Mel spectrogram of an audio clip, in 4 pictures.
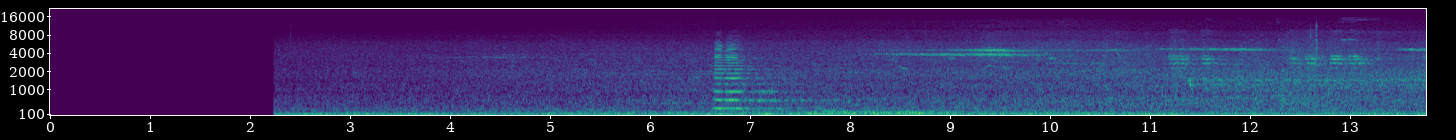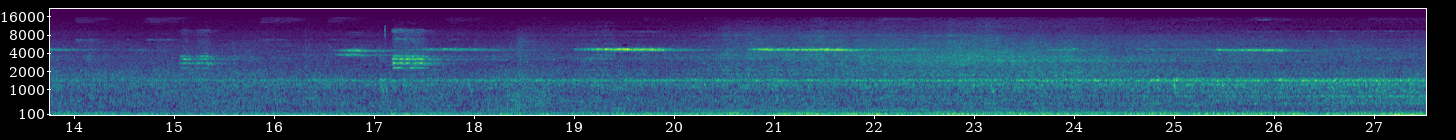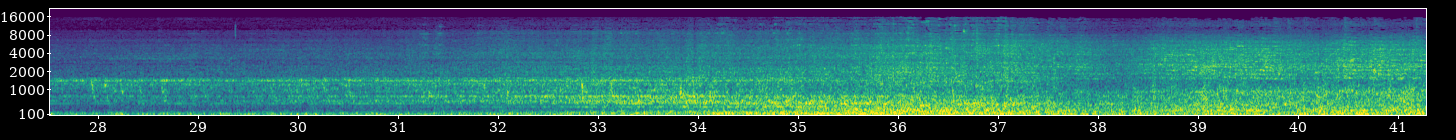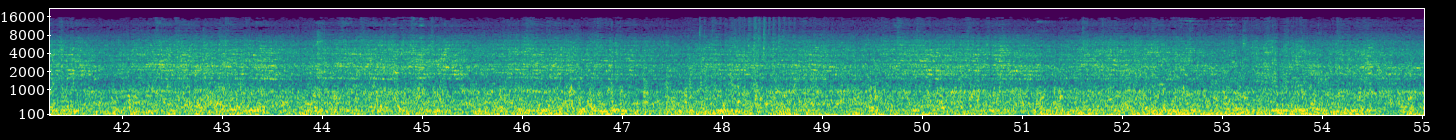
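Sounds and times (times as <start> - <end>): diesel locomotive engine drone: 2.3 - 55.0
train wheel squeals: 4.0 - 5.0, 7.8 - 29.7.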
